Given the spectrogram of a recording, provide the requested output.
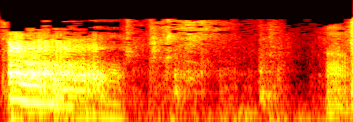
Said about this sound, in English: Why are you growling at me?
